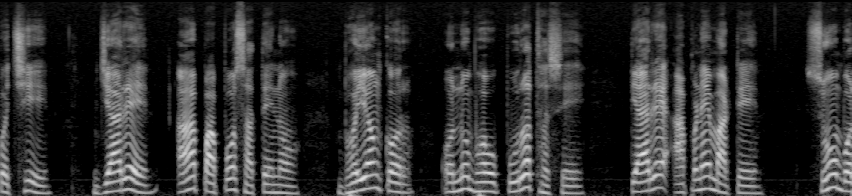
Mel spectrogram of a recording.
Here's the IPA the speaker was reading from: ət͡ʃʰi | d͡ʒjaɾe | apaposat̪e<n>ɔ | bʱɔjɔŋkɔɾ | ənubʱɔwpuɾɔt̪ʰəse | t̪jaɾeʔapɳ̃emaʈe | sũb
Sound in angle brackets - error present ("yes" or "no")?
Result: no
